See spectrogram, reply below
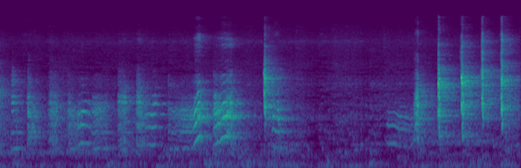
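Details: Alexandrine parakeet imitating speech in rapid chattering syllables, then a harsh screech, a short quiet gap, and a quick run of sharp clipped calls.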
